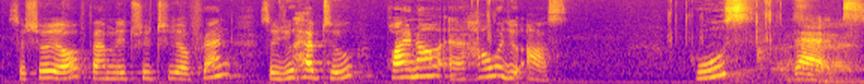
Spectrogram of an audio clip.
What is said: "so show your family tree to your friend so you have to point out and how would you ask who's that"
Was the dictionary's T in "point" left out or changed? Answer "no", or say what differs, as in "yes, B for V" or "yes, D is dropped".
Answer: yes, T is dropped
